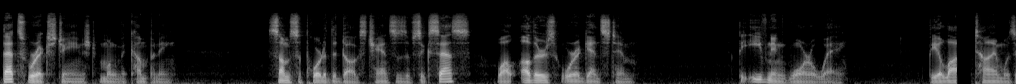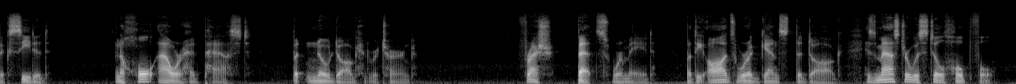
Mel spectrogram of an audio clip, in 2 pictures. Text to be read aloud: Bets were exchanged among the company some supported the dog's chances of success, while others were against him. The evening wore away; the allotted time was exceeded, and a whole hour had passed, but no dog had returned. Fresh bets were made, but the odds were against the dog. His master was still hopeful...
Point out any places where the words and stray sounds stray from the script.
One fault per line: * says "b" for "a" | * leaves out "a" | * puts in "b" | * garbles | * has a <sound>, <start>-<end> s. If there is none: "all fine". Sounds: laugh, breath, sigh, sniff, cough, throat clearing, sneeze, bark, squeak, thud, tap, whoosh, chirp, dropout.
* has a dropout, 9.6-9.7 s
